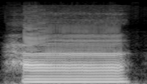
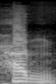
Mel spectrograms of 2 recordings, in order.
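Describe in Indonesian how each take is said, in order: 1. Suku kata ha ini berakhir dengan vokal panjang dua ketukan. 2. Suku kata ha ini berakhir dengan bunyi n. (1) "tapi ha, dua harokat ha" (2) "bukan han"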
